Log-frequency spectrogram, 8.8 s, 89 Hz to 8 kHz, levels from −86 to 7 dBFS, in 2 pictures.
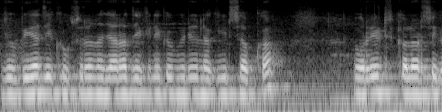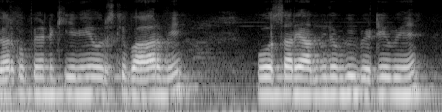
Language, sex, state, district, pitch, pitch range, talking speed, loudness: Hindi, male, Chhattisgarh, Kabirdham, 180 Hz, 175-185 Hz, 60 wpm, -14 LUFS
